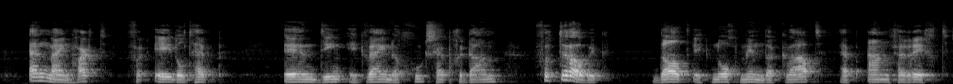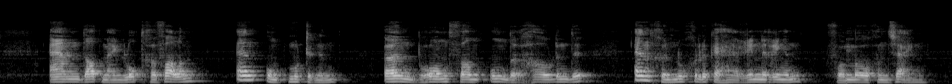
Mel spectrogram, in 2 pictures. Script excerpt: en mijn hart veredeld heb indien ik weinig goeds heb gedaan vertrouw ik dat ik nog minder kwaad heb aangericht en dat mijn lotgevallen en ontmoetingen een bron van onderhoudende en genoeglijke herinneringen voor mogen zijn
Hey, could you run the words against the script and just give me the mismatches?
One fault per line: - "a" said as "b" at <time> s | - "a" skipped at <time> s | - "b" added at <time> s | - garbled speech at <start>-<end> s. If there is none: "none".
none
